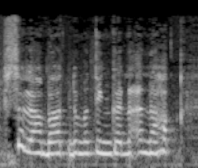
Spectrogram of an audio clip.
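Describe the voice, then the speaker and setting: A woman playing a weary, long-suffering mother in a Filipino radio drama, speaking with gentle, plaintive feeling. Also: sits high, little pitch movement, moderate pace, lightly acted. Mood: troubled, pleading. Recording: clear background noise.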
